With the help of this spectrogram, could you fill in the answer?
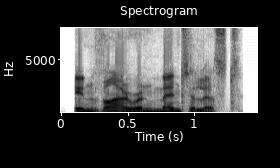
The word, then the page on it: environmentalist: British English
